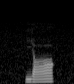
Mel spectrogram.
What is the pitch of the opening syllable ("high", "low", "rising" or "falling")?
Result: rising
